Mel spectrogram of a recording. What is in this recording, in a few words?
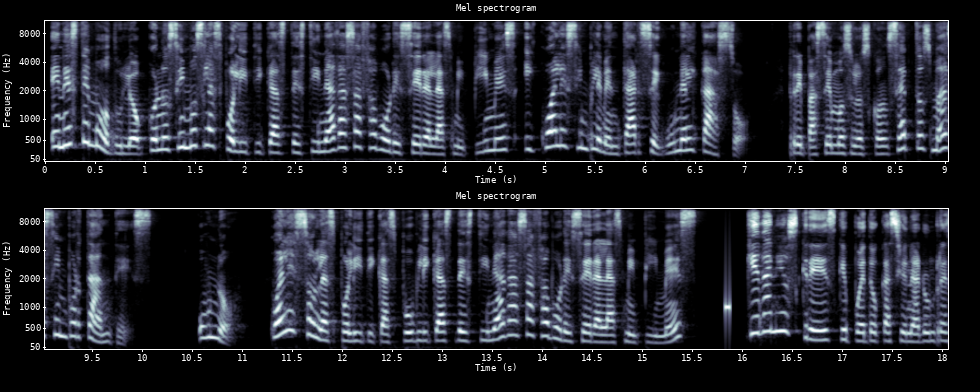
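e-learning, Argentine Spanish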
